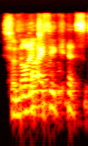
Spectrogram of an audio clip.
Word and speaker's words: Sinaiticus: Sinaiticus.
